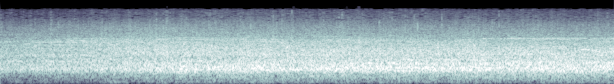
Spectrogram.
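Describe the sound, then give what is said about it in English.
A big arena crowd at a basketball game roars and applauds in a loud, steady ovation for Clay Thompson as he goes to sit down, dense clapping and cheering sustained without a break for the whole stretch. “Clay Thompson to sit down, listen to the ovation for Clay.”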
